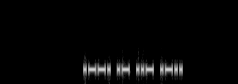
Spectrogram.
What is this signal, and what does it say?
Morse code, heard as a keyed tone, about 47 wpm, 700 Hz. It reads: PAUL
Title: USA Common Names - Max 5 Letters - 50wpm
